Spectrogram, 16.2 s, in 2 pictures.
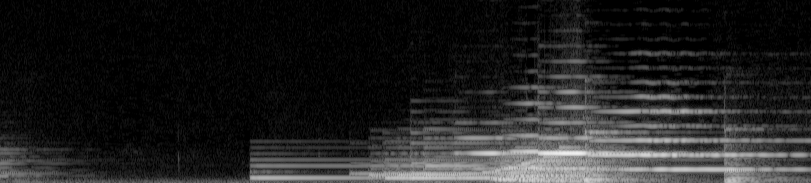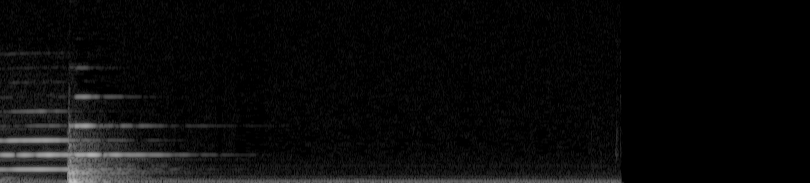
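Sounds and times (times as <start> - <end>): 
oboe and piano waltz, allegretto rubato: 2.5 - 9.9.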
